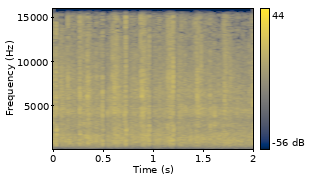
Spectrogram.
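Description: Audience applause at a journalism awards ceremony in Jakarta, given for the jury: a dense, steady wash of many hands clapping throughout, loud and sustained with no gaps.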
